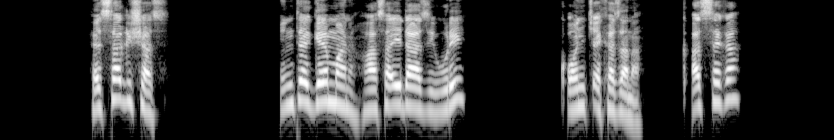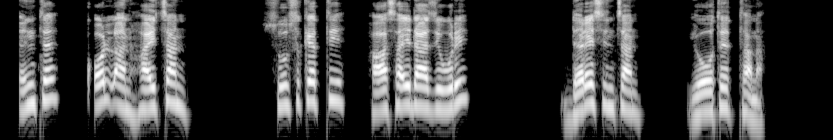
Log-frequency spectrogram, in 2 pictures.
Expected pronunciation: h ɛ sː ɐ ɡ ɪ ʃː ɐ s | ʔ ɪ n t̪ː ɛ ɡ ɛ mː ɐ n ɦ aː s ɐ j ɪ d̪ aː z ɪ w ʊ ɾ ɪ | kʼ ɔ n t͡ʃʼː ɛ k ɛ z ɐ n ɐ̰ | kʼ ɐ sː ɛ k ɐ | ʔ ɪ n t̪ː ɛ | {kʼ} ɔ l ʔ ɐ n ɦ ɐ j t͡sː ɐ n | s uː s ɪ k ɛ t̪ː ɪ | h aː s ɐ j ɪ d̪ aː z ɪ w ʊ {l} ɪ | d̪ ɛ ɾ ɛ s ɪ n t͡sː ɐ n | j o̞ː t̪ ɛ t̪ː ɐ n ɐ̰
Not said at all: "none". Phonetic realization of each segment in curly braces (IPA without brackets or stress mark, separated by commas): kʼ, ɾ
